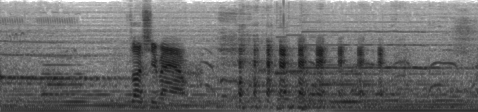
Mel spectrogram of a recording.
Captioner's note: mischevious laughter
